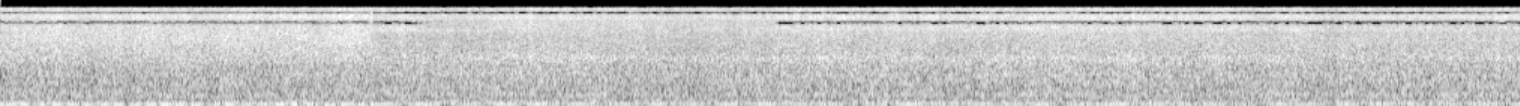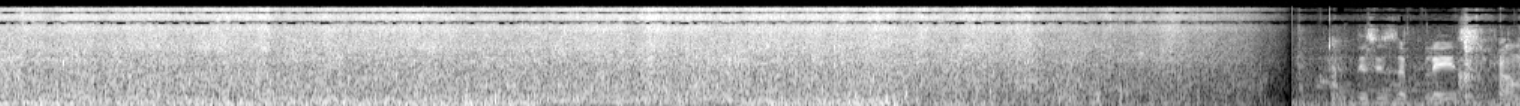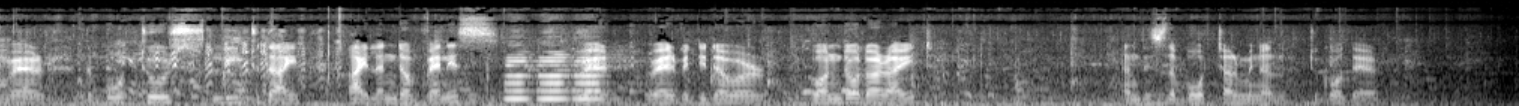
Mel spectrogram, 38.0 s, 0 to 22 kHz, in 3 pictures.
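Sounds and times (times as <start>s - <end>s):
motorboat engine drone: 0.0s - 22.2s
wind buffeting microphone: 0.0s - 23.1s
churning boat wake: 0.0s - 36.7s.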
